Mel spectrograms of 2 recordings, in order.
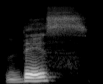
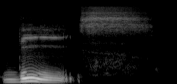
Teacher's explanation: la diferencia en la pronunciación es que uno es con i corta y el otro es con i larga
